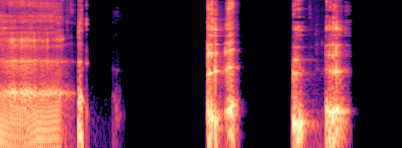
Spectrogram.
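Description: Loud, low, throaty belches, one long then several short ones, from a sound-effect pack.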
